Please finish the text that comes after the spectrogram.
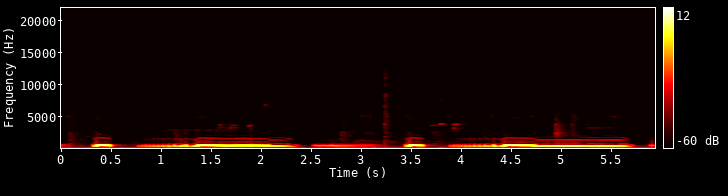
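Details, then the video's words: Spotted dove singing strongly as a lure to make other doves reply. Two phrases, each a short sharp note, an accelerating purring roll, and a long level coo, with a faint softer coo between them. "PUTER GACOR SUARA PANJANG | PANCINGAN BURUNG PUTER"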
